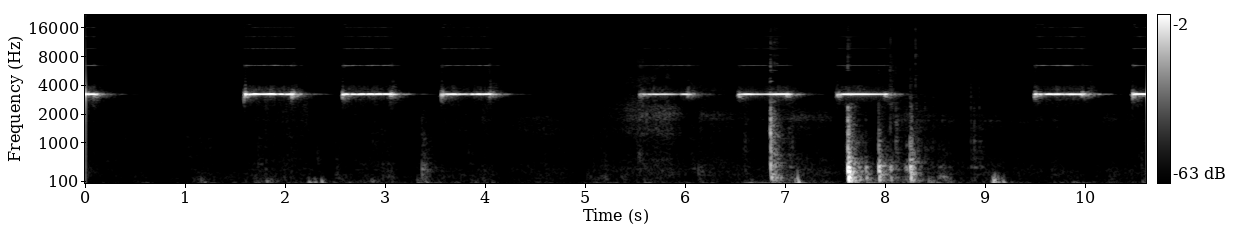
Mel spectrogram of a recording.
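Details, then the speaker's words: Home fire alarm system test, detector triggered with deodorant spray: loud high-pitched beeps in half-second bursts repeating steadily; smoke alarm triggering and sounding as it should, normal. "I have some deodorant. You're not meant to use deodorant when you're testing fire alarms, but so I've got to hand, so yeah, I'm gonna have to be doing it."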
